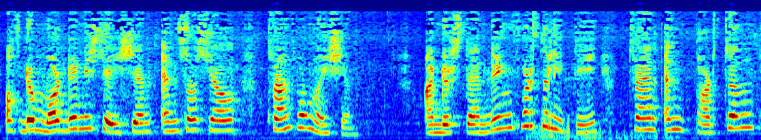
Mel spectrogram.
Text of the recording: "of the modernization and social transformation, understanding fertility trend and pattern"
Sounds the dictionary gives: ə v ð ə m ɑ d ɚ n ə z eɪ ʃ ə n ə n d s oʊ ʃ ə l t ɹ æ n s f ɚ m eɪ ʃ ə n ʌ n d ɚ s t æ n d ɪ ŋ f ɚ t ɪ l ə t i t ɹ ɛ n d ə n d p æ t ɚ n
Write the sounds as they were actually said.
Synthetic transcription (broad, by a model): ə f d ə m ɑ d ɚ n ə s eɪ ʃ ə n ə n s oʊ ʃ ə l t ɹ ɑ n s f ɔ m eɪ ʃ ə n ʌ n d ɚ s t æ n d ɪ ŋ f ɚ t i l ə t i t ɹ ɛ n ə n p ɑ t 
